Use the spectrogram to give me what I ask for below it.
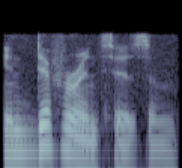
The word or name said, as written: indifferentism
